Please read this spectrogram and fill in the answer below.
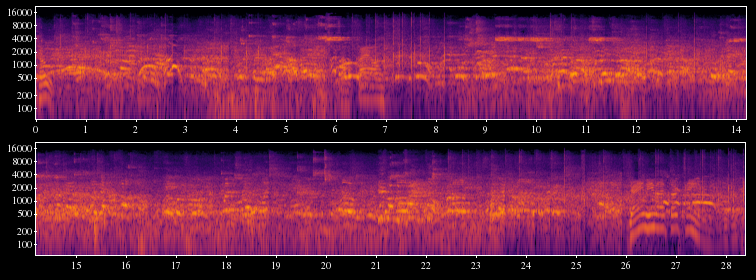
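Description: Gym ambience: a basketball bouncing on the hardwood court amid many overlapping voices of players and spectators, echoing in a large hall, with a few brief high squeaks.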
